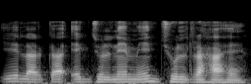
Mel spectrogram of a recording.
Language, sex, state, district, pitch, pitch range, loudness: Hindi, male, Arunachal Pradesh, Papum Pare, 120 Hz, 115-120 Hz, -22 LUFS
